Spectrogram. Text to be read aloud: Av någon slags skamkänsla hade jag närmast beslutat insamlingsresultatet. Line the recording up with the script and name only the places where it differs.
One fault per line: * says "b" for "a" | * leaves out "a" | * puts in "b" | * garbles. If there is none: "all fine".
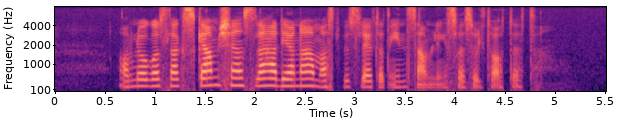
all fine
